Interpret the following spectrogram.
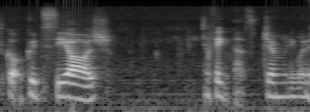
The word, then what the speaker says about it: sillage: power on me is it is that called spillage um i think you mean ciarge which is is pronounced it's pronounced cr is spelt as if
